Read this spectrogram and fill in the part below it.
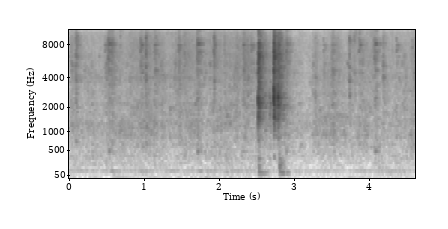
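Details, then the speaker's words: Cuckoo clock after cleaning and oiling, once the wire behind the pendulum was bent to level the movement: an even, steady tick-tock with a couple of handling clicks. The clock is now in beat. "It has the nice even tick-tock sound to it."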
